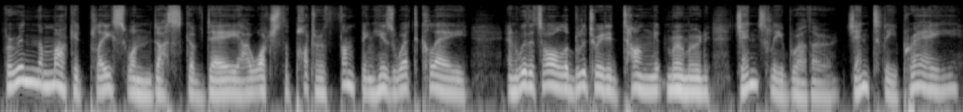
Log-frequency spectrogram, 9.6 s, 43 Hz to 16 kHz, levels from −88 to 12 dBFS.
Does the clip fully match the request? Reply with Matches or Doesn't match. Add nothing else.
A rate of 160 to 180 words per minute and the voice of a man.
Matches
